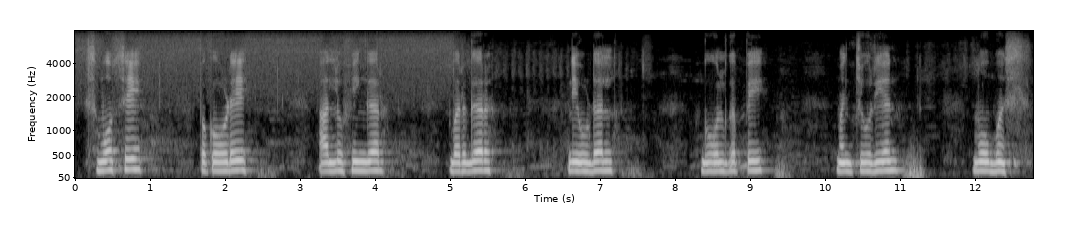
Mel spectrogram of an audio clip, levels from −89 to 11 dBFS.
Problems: none marked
